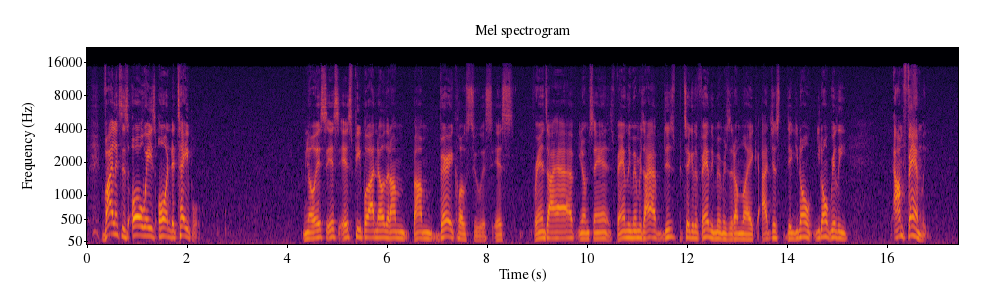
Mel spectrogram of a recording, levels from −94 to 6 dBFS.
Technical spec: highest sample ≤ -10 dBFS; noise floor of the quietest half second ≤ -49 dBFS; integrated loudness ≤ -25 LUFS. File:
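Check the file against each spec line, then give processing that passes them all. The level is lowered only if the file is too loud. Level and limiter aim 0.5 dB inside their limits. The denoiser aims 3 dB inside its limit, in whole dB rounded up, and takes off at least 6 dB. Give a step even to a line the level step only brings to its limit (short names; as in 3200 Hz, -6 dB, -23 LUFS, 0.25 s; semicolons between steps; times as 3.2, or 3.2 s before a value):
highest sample -7.0 dBFS: fail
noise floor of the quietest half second -54 dBFS: OK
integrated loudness -24.0 LUFS: fail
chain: gain -1.5 dB; limiter -10.5 dBFS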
